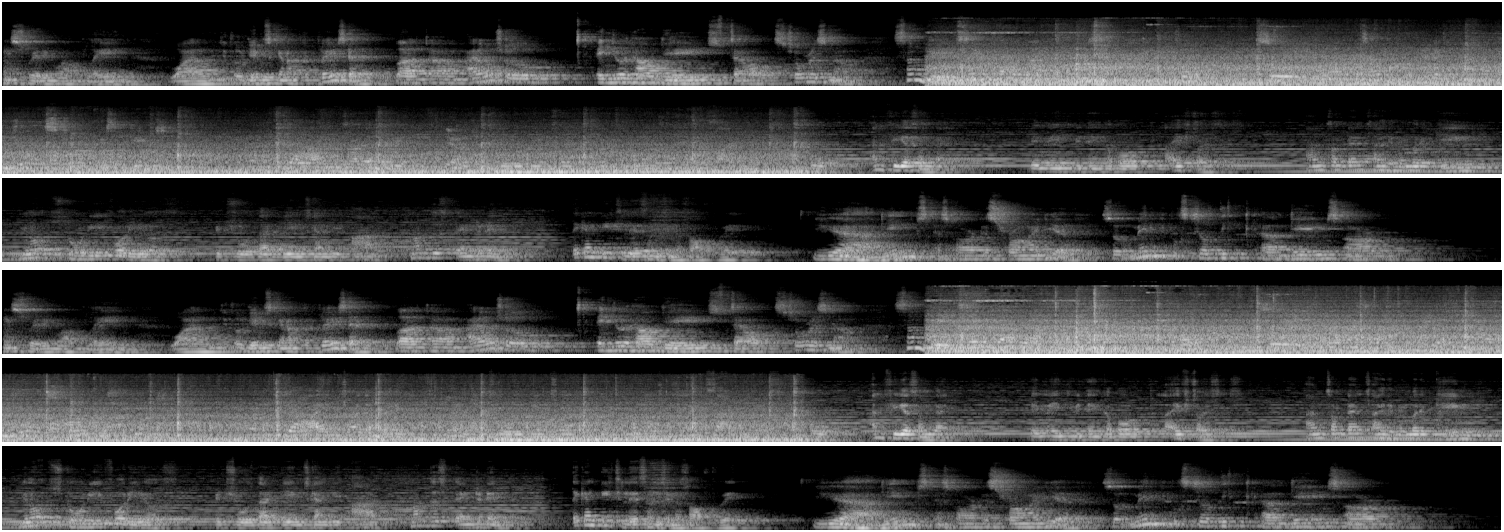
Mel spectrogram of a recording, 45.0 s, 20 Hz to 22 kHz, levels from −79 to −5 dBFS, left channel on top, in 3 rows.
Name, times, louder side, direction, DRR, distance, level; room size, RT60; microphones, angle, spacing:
voice 1, 0.0-5.4 5.9-8.5 8.9-12.0 12.5-16.6 19.4-19.6 38.1-42.3 42.6-43.8, equal, 45° left, -3 dB, 3.2 m, -31 dB
sound 1, 9.2-23.0, right 2 dB, 70° right, 0.9 m, -24 dB
sound 2, 17.5-35.4, right 3 dB, 35° right, 0.7 m, -41 dB
voice 2, 17.8-19.2 19.6-22.8 23.1-23.3 23.7-24.5 25.2-27.4 28.0-29.8 30.2-31.7 32.1-35.2 35.7-37.4, right 1 dB, 90° right, 4 dB, 1.2 m, -31 dB
13.0 x 13.0 x 2.2 m, 1.4 s
head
